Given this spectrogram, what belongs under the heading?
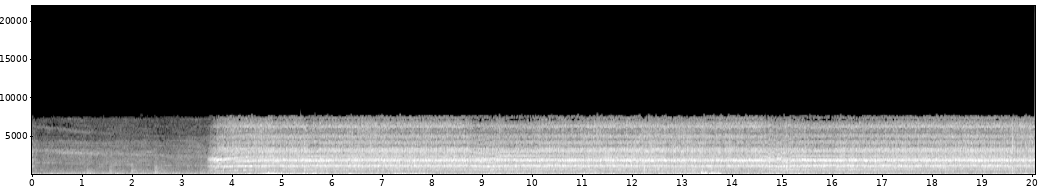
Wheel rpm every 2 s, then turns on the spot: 10, 20, 150, 160, 160, 160, 160, 160, 160, 160.
none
